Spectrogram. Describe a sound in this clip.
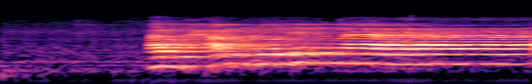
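An elderly man begins chanting loudly into a microphone, heard through loudspeakers in an echoing hall.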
